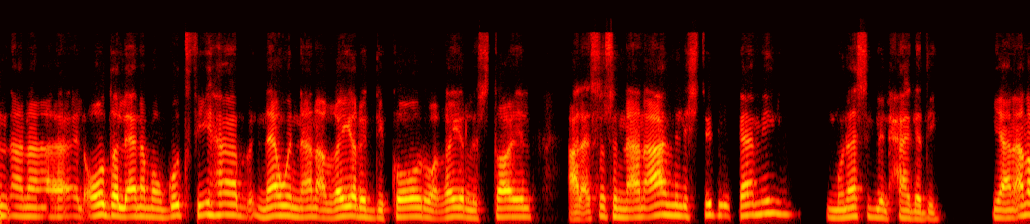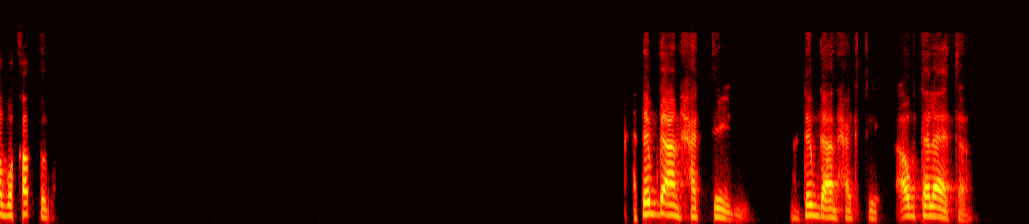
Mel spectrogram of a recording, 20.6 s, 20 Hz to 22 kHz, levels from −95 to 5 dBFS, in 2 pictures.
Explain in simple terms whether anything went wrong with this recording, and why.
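Nothing went wrong; no faults can be heard anywhere here.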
